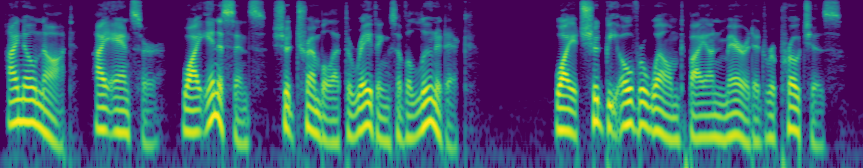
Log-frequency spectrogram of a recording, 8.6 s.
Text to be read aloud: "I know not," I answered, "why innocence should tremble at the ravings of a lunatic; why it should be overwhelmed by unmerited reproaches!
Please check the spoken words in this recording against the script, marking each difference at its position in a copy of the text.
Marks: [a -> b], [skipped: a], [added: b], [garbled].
"I know not," I [answered, -> answer] "why innocence should tremble at the ravings of a lunatic; why it should be overwhelmed by unmerited reproaches!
